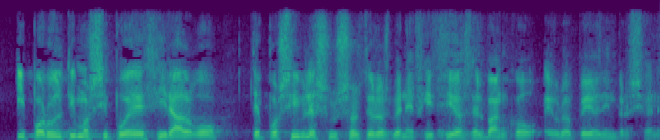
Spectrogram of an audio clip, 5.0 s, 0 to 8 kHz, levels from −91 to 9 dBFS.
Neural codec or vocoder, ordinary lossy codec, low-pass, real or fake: none; none; 7.2 kHz; real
